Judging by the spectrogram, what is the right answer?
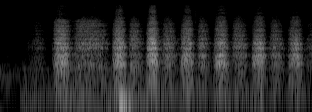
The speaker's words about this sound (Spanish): se encontró con un perro que jadeaba como si hubiera estado corriendo mucho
